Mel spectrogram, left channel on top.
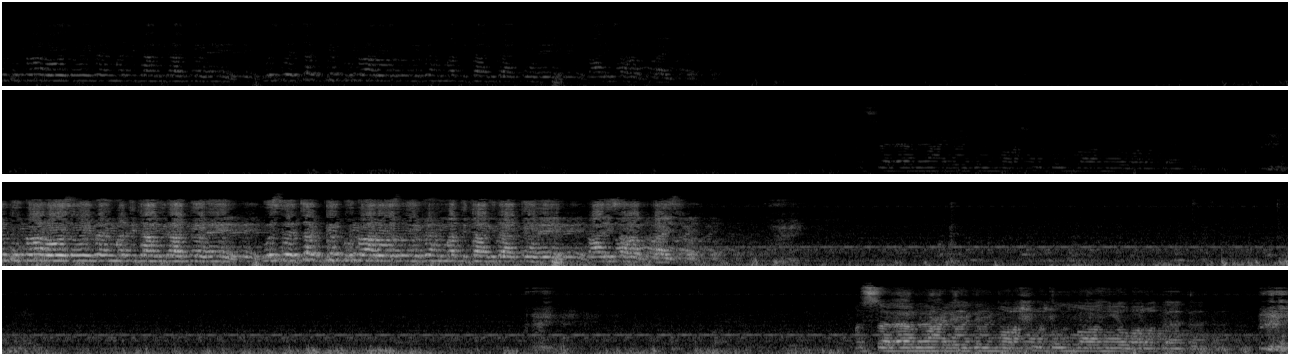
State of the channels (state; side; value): quieter; left; 28.0 dB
